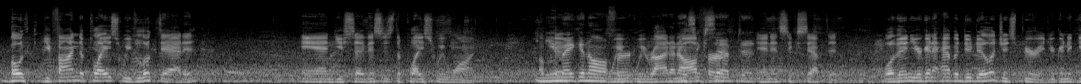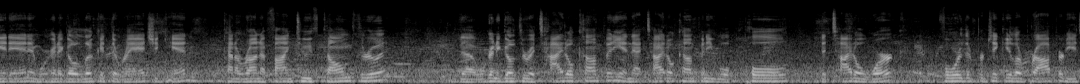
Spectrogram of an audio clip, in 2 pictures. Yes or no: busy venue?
yes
